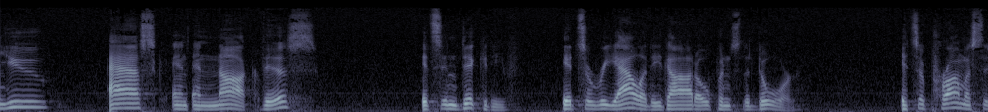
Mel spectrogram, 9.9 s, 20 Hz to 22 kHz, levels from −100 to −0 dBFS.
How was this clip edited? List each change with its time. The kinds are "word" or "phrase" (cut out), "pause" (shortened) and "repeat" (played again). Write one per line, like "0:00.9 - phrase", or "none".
0:01.9 - word
0:02.6 - word
0:06.6 - word

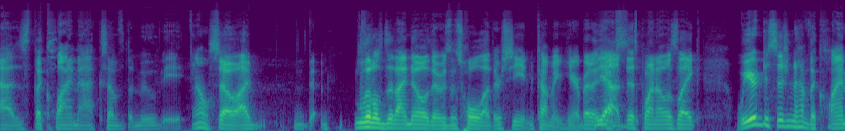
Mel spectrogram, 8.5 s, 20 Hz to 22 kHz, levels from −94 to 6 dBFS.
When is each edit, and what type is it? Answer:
none

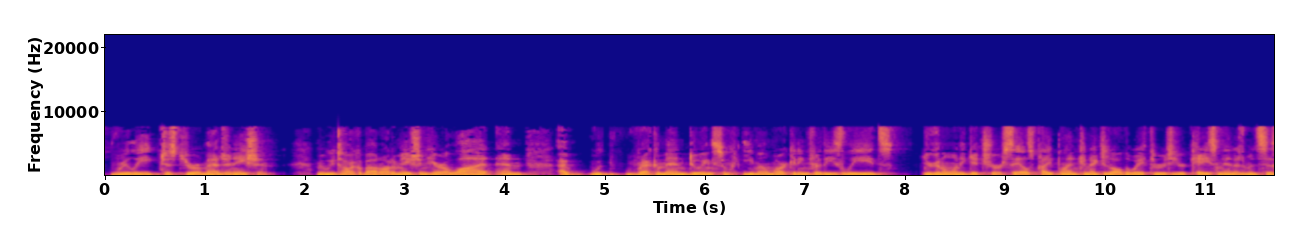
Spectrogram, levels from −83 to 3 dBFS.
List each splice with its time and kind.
0:04.5 - word
0:06.2 - word
0:08.1 - pause

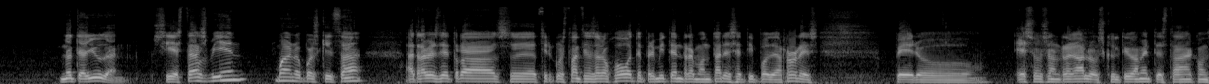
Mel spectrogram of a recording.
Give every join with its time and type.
none

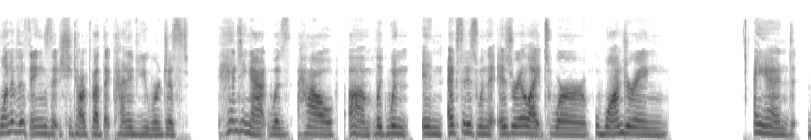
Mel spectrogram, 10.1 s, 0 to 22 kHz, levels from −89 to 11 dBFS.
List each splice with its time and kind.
0:02.6 - pause
0:04.3 - pause
0:05.2 - pause
0:07.4 - pause

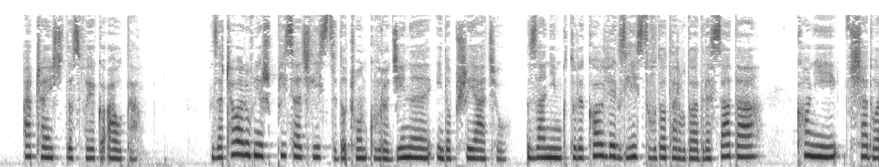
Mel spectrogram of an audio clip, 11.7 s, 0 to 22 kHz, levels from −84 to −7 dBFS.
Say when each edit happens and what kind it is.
none

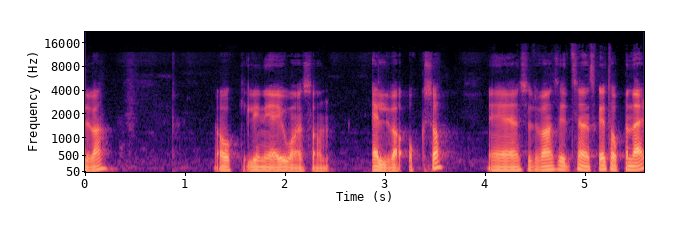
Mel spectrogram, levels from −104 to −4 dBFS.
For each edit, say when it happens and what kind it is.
none

